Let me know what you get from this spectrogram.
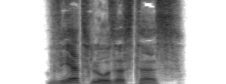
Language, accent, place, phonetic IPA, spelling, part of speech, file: German, Germany, Berlin, [ˈveːɐ̯tˌloːzəstəs], wertlosestes, adjective, De-wertlosestes.ogg
- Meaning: strong/mixed nominative/accusative neuter singular superlative degree of wertlos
